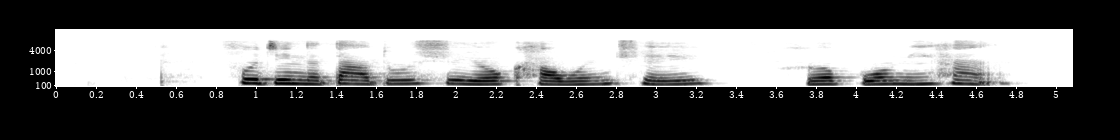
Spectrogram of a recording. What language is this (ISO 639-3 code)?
zho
